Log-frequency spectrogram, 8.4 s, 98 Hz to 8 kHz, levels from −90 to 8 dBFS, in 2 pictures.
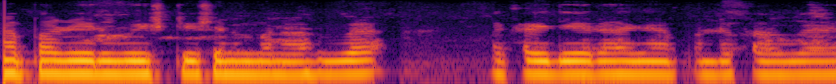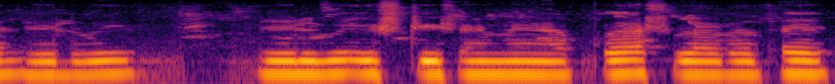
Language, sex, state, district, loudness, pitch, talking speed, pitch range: Hindi, male, Chhattisgarh, Korba, -15 LUFS, 165 Hz, 160 wpm, 160-170 Hz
